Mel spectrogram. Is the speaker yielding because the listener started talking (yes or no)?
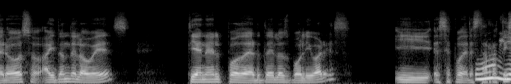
yes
